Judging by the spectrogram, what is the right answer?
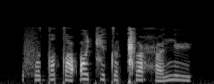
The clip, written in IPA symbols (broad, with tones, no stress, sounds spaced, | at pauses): f o˧ d ʊ˦ tˤ œ˨˦ ʔ ɔ˦ t͡ɕ ʊ˧ t ʊ˨ ǁ ʊ˧ ħ œ˨˦ n y˦˨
